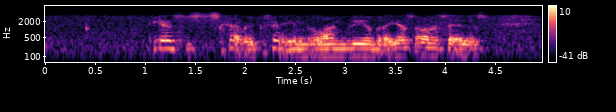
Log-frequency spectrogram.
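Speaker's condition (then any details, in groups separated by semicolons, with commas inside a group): Cerebral palsy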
